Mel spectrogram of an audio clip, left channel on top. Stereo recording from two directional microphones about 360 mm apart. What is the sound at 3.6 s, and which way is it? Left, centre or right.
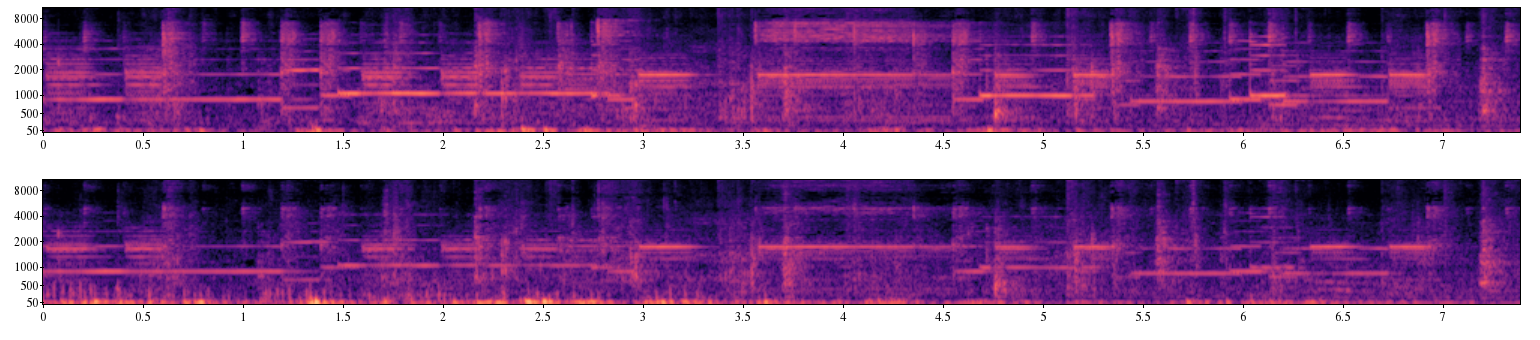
Music, left.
